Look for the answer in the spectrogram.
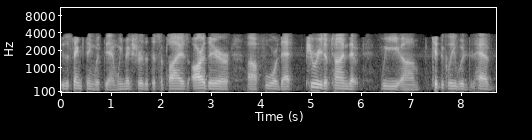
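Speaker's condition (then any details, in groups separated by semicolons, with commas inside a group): No condition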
